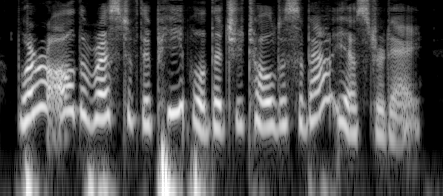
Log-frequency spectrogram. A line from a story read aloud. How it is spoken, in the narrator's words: Cousin John exclaimed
